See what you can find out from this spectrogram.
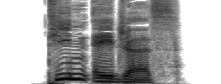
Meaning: genitive of Teenager
- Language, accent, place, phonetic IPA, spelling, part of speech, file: German, Germany, Berlin, [ˈtiːnʔɛɪ̯d͡ʒɐs], Teenagers, noun, De-Teenagers.ogg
